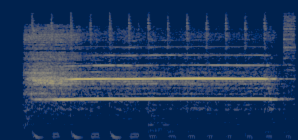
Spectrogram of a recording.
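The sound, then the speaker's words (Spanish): A walrus call: a steady, piercing whistle-like tone held over a fast, regular series of low knocking pulses, about a dozen, loud and even throughout with no voices. “¿Sapo, cabra o morsa? Una morsa. Pues mira. Ahora, Leo, pues ya está. La adivinaste.”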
